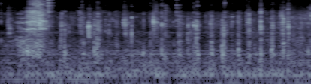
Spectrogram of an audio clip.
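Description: Close-miked mukbang eating: a bite of stewed pork from a bone soup taken with a short hissy mouth sound, then chewed with many small, irregular wet mouth clicks.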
